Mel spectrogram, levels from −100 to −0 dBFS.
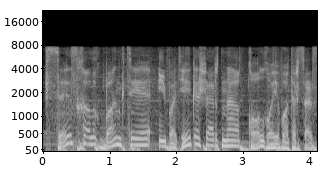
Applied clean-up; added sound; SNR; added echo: none; none; none; none.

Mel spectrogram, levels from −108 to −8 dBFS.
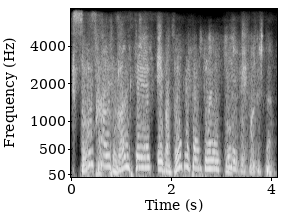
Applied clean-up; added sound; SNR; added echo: neural mask model Resemble Enhance denoiser.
